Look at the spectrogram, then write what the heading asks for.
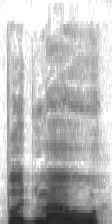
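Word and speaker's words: Будьмо: uh the book is called how do you pronounce it is it budmo yes perfect budmo yes nice which roughly translates to Cheers is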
